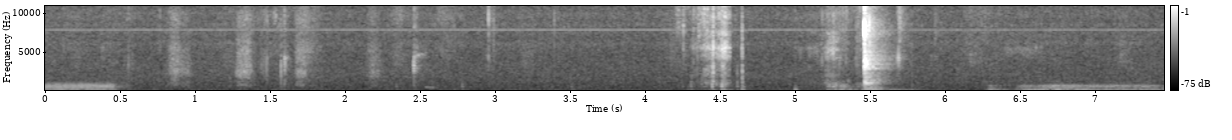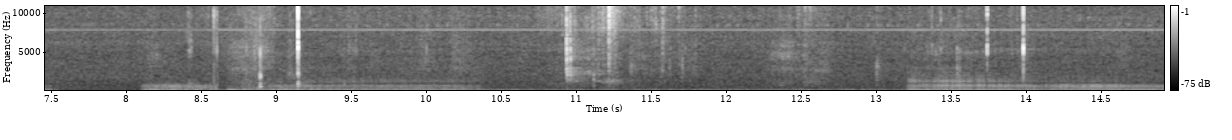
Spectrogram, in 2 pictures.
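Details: A roughly three-month-old kitten growls while holding a new fishing-pole toy indoors. Low, rumbling, drawn-out growls come in long stretches, with a few sharp clicks and thumps in between.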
